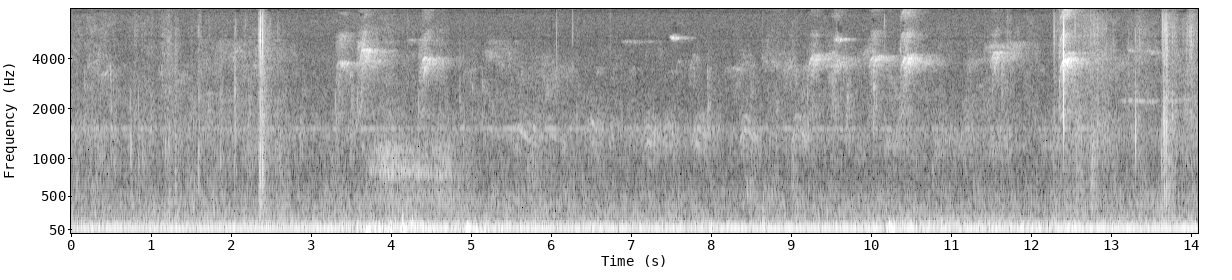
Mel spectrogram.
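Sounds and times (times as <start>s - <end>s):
faint bird chirps: 0.0s - 14.0s
low steady rumble: 0.0s - 14.0s.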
